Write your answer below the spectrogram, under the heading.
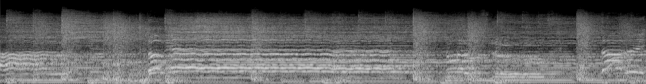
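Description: Recording of a 1960s Polish big-beat ballad playing: voices hold long notes with vibrato, sliding up into new notes a couple of times, over the band's steady bass and drums.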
